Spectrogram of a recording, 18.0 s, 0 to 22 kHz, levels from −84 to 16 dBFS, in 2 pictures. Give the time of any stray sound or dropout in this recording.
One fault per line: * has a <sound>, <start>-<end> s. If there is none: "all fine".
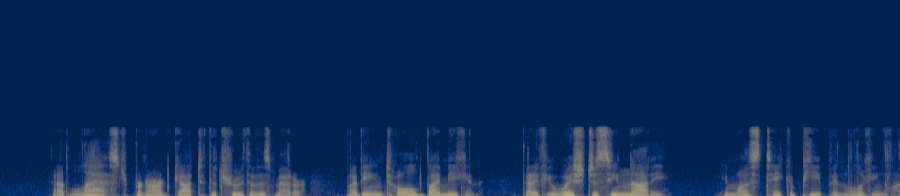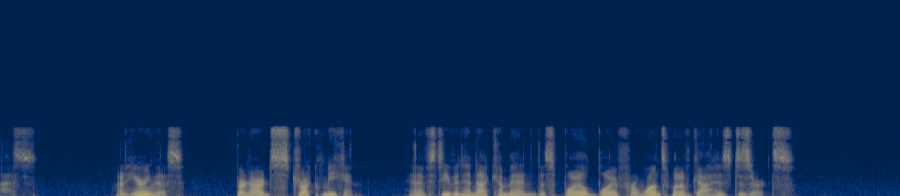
all fine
